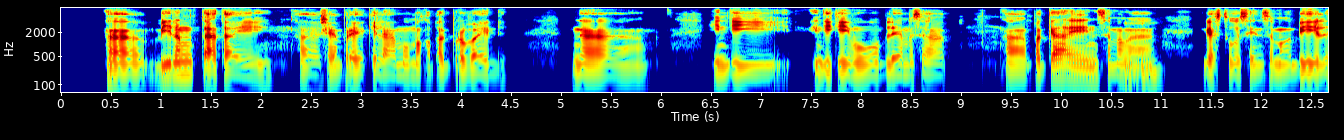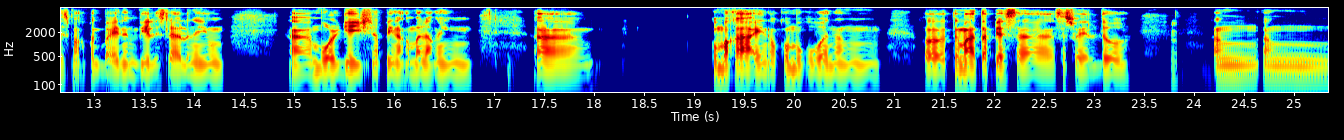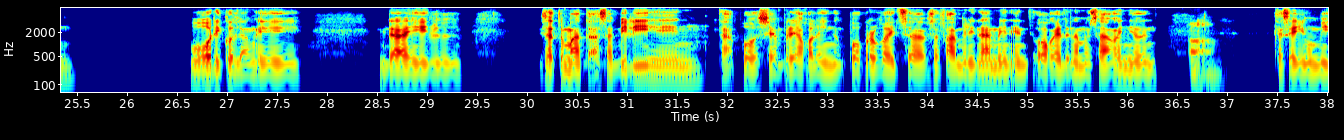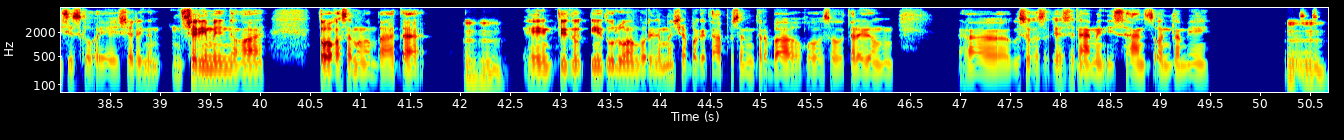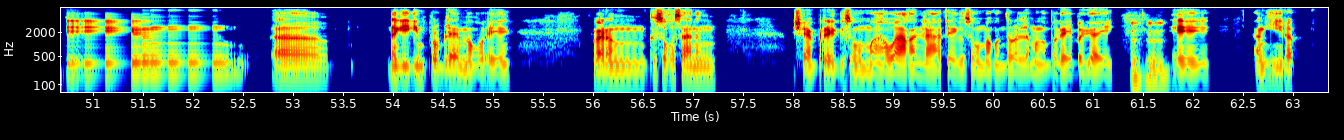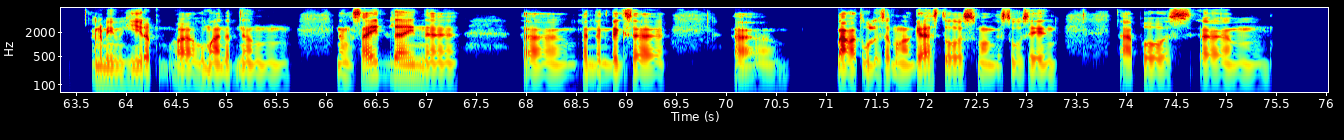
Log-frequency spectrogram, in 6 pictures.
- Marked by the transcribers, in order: in English: "mortgage"; other background noise
- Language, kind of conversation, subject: Filipino, advice, Paano ko matatanggap ang mga bagay na hindi ko makokontrol?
